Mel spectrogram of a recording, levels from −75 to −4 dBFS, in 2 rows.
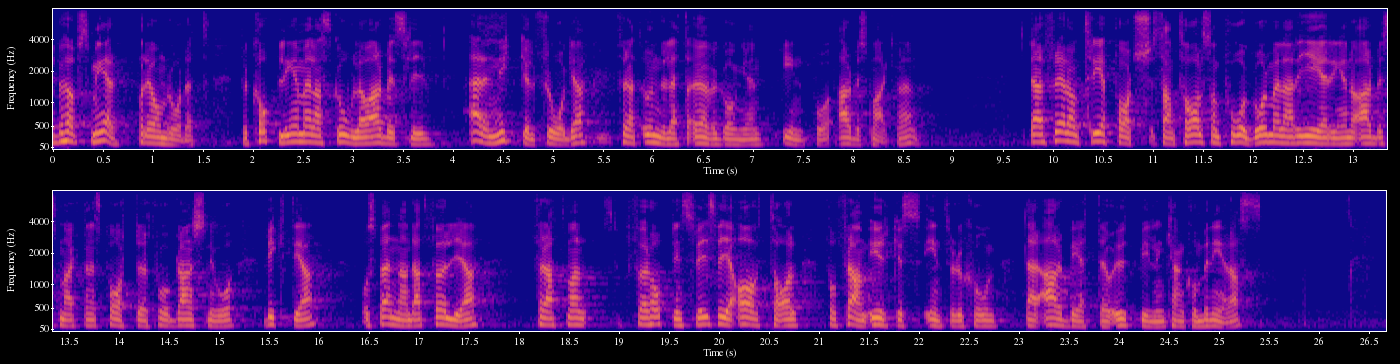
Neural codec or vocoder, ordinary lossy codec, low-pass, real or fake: none; none; none; real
